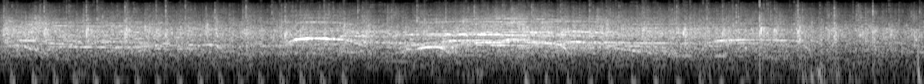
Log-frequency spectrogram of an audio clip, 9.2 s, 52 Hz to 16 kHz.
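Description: An audience at the Miss Chinatown Houston Scholarship Pageant 2023 claps for the contestants, with sustained applause and faint cheering that swell slightly midway, heard at a moderate distance.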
